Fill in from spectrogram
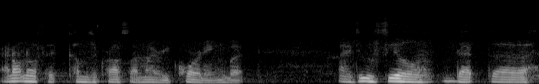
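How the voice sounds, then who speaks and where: A man hosting his own podcast in a casual, rambling solo chat, his voice a little rough from a post-nasal drip. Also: lowish voice, moderate pace, dark tone, highs cut off, a little hiss or hum. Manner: rambling, self-correcting, chuckles now and then. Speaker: podcast host.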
